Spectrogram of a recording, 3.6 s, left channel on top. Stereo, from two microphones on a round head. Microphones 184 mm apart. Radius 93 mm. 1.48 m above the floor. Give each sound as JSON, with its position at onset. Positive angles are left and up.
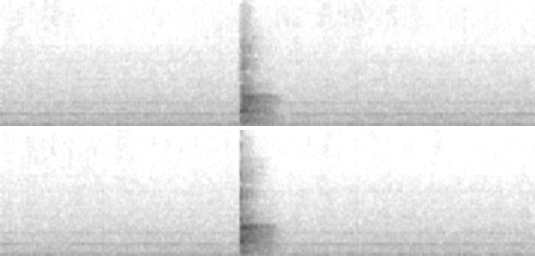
{"t": 1.6, "sound": "a clap", "side_deg": -75, "distance_m": 4.0}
